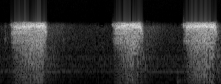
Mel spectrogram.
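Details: All the owl chicks are hungry but only one eats; three long, noisy hisses, each over half a second, repeated roughly every second and a quarter.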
